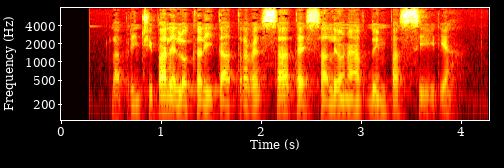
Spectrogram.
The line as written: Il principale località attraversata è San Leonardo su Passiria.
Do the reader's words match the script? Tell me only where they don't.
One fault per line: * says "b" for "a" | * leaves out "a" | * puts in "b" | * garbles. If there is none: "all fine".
* says "La" for "Il"
* says "in" for "su"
